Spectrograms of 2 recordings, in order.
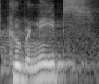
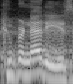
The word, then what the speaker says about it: Kubernetes: for orchestration with Kubernetes, which I was going to pronounce Kubernetes. And I checked, and they said Kubernetes, and I thought, you know what, I should have just pronounced it wrong.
